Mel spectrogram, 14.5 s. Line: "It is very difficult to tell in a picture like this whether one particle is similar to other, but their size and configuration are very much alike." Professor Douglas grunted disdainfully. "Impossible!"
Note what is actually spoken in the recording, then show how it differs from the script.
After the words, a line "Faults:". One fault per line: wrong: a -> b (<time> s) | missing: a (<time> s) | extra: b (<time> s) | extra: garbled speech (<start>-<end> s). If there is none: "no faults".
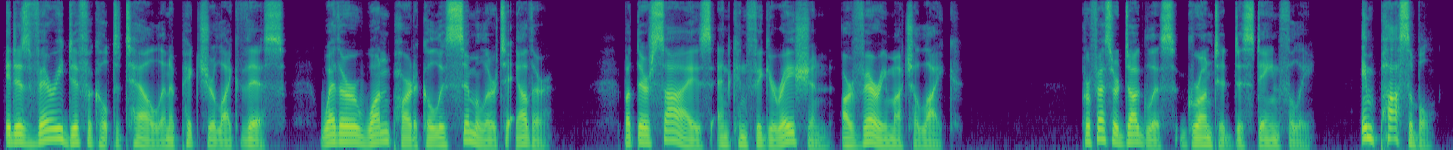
"It is very difficult to tell in a picture like this whether one particle is similar to other, but their size and configuration are very much alike." Professor Douglas grunted disdainfully. "Impossible!"
Faults:
no faults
